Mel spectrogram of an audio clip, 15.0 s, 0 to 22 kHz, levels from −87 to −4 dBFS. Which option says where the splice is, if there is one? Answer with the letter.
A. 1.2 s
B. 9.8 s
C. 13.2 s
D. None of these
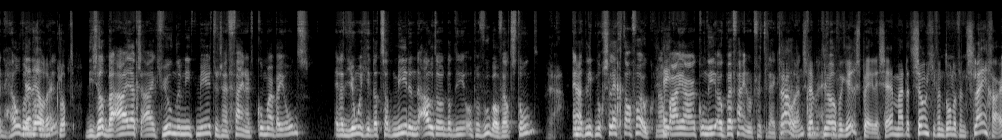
A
